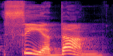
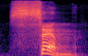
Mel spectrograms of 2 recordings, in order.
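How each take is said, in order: First: The word is said in full with two syllables. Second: The word is reduced to one short syllable.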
